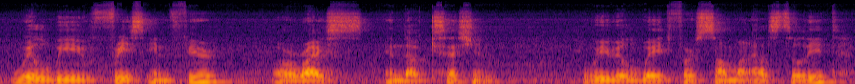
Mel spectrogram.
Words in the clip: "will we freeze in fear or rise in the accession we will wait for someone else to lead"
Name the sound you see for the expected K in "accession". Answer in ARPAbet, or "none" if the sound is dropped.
K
